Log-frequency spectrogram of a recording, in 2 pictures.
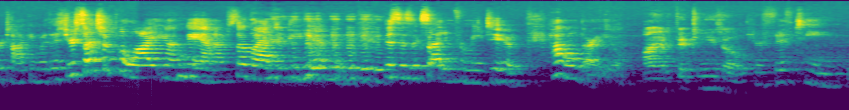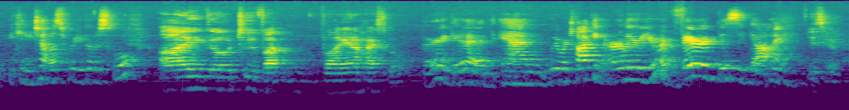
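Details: Adult woman interviewing a teenage boy; normal speech.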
